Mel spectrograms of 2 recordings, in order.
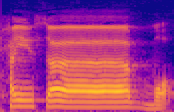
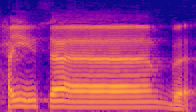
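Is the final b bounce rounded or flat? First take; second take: rounded; flat. First: The final b bounces with rounded lips. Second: The final b bounces with flattened lips. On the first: The speaker calls it wrong. "Kalau kita bulatkan pantulan dia bunyi hisab. Tak betul" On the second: The speaker calls it right. "Kita pepeskan"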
